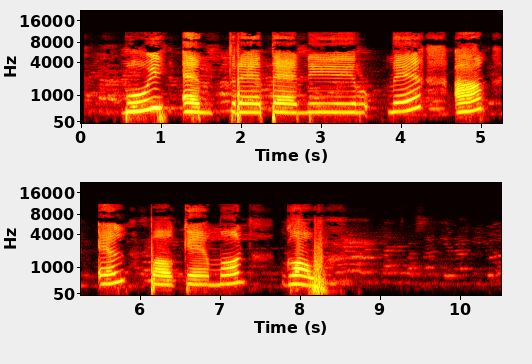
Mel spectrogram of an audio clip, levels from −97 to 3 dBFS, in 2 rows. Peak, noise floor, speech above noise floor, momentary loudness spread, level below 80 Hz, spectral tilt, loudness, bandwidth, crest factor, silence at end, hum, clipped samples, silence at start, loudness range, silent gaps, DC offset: 0 dBFS; -53 dBFS; 36 dB; 14 LU; -52 dBFS; -3.5 dB/octave; -17 LUFS; 11.5 kHz; 18 dB; 1.8 s; none; under 0.1%; 0.2 s; 6 LU; none; under 0.1%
